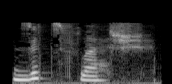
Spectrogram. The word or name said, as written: zitsflaish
